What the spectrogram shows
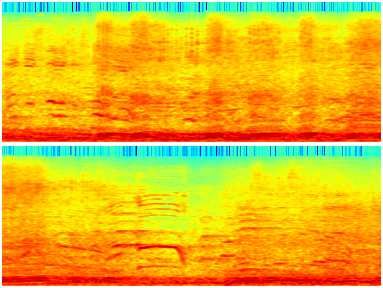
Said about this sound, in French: un moteur qui force.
